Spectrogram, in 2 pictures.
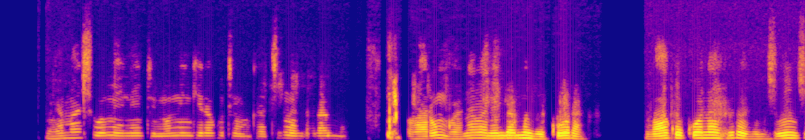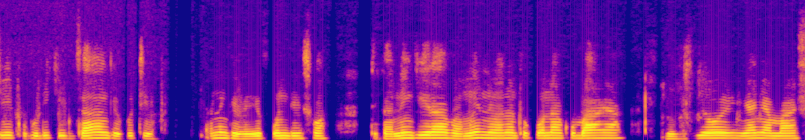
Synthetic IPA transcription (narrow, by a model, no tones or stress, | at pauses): ɲamaʃomenetino̞niŋɡiɾakutimukatimwendakano | ʋaɾumbwanaʋanendamuʐikuɾa | ʋakuko̞naʐiɾo̞ʐiʒind͡ʒikuɓuɗikid͡zaaŋɡe̞kuti | ʋa̰ne̞ŋɡe̞ʐeifundiːswa | tikaniŋɡiɾaʋamwe̞niʋano̞to̞konakuɓaja | minijo̞jaɲamaːʃo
